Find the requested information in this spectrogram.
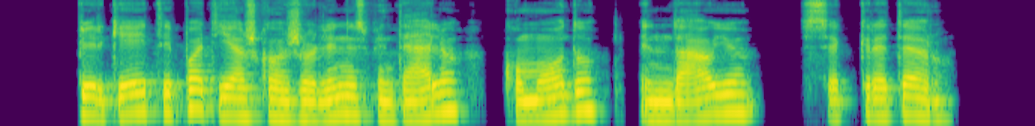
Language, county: Lithuanian, Kaunas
